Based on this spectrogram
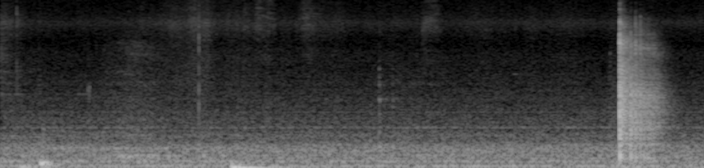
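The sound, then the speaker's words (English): Dice are rolled on a table, landing on a seven: a couple of soft, dull knocks early on, then one sharp, bright clatter near the end against a quiet, hushed background with no talking. “Go ahead and roll your dice again.”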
